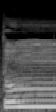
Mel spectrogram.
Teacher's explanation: Tum ini ikhfa safawi, setelah mim mati ada huruf ba dibaca dengung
